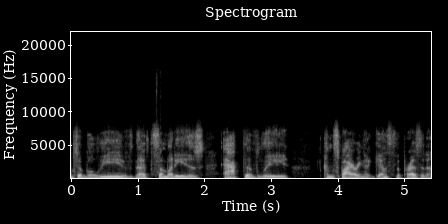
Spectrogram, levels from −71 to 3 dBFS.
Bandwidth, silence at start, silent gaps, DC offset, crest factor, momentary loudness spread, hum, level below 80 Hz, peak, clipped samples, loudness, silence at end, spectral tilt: 11 kHz; 0 s; none; under 0.1%; 20 dB; 8 LU; none; -70 dBFS; -6 dBFS; under 0.1%; -25 LUFS; 0 s; -5 dB/octave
